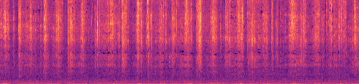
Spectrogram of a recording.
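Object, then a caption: Bundle of thin wooden sticks. A bundle of thin wooden mikado sticks, held upright, is dropped or tapped onto an open palm again and again. The sticks give a dense, continuous woody clatter of bright, high clicks against each other, with a soft low thump under it and no clear pauses.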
